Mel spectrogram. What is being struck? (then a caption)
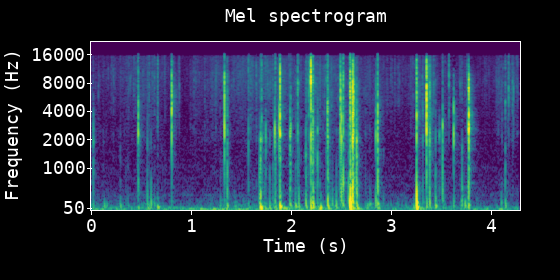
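Kraft paper sheet. A folded, crinkled brown kraft paper sheet is held in both hands and squeezed and rubbed with the fingertips. The result is a dense run of dry crinkles, crackles and sharp tearing-like snaps. The snaps come in irregular clusters, with a few louder, bright cracks standing out over a soft rustle.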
